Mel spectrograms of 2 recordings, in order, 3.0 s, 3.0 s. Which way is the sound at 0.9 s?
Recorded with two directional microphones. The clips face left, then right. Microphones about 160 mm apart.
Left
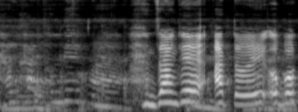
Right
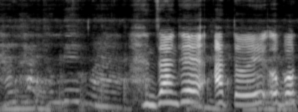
10° left (ahead or behind).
